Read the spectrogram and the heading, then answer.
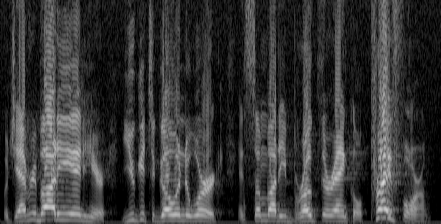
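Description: Brief: middle-aged male pastor from the US, fairly high voice, hammering key words then dropping low, dry close recording. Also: expressive, quick pace, no echo. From United States. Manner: emphatic preaching, swinging between loud punches and quiet asides. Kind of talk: sermon. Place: church sanctuary.

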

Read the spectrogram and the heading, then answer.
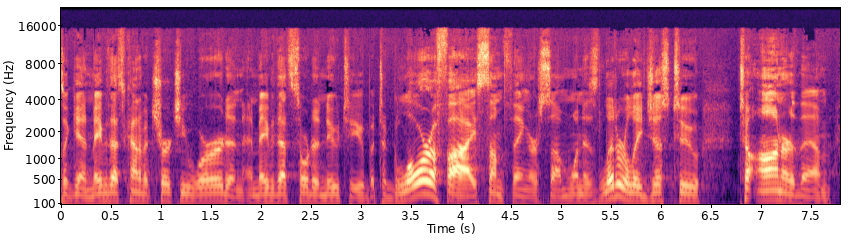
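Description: A middle-aged man from the Chicago suburbs preaching a sermon as pastor, with emphatic swells and drops in his delivery. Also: mid-range voice. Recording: long hall reverb.

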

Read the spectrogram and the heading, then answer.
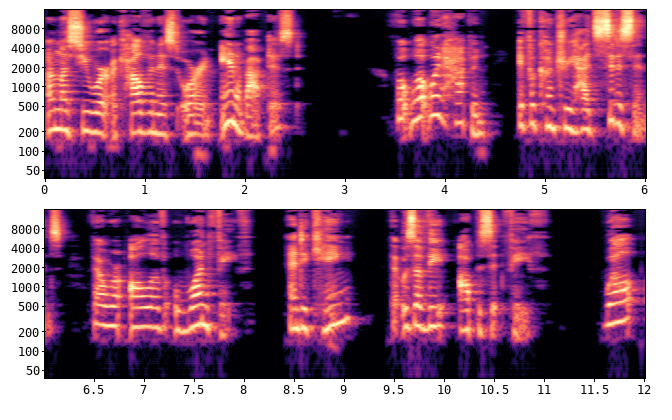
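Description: A woman with a fairly high voice narrates church history as a podcast host. She tells the story steadily and slows down for dramatic moments. Her voice is slightly hoarse from a cold.

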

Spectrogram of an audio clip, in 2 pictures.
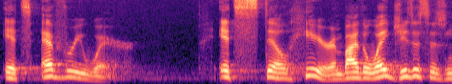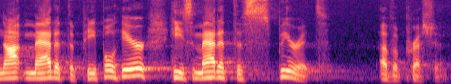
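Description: A man with a Texan accent preaching a sermon as pastor, rushing through some lines and dropping to hushed asides between louder, emphatic ones. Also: fairly high pitch. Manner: animated preaching, swings from loud emphasis to hushed asides, quick delivery. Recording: long hall reverb.

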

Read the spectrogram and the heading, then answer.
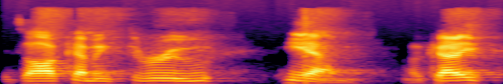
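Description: A man's voice: medium pitch, flat delivery, unhurried, muffled recording. A man preaching an informal sermon in a folksy, conversational way, checking in with his listeners often. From rural US.

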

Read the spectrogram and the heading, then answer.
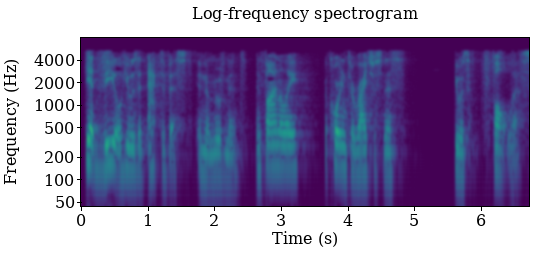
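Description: An earnest male pastor preaching in a church, driving his points home with firm emphasis. His voice sits at a middle pitch for a man. The recording sounds a little dull and lo-fi. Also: fairly even intonation, a little fast. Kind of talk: sermon.

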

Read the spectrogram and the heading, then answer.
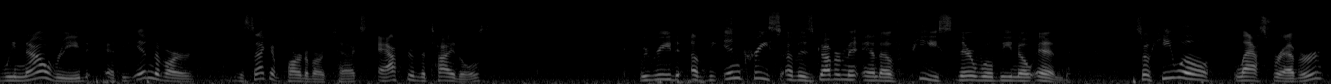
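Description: A man preaching to his congregation, his voice a little higher than most and roughened by a cold. He keeps clearing his throat between steady sermon lines. A faint low rumble sits under the recording in the church room. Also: poor audio. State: hoarse from a cold. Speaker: pastor. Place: church sanctuary. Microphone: handheld mic.

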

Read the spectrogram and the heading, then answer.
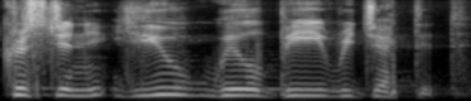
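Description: A male pastor, a little nasal from a head cold, reading scripture and preaching in an earnest, measured way. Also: sits high, in a large hall. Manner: earnest, measured preaching with slow emphatic phrases. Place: church sanctuary.

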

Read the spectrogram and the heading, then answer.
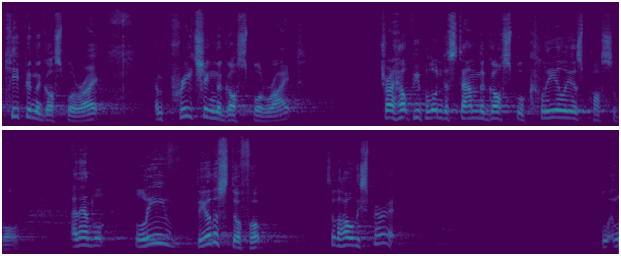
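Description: A man's voice: sits high, dark tone. A man preaching a sermon as a pastor, earnest and emphatic, often repeating words for stress. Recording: church hall with long reverb.

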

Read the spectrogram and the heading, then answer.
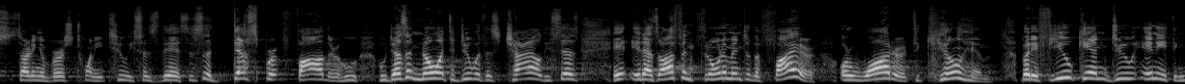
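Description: A man's voice: very high voice, in a large hall. A man from Chile preaching a sermon in a conversational way, drawing out key words for emphasis. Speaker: pastor. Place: church sanctuary.

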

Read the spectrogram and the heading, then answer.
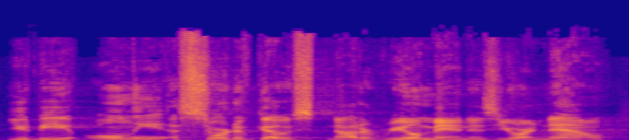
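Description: A man's voice: fairly high pitch, sing-song, brisk, long reverb tail. A man voicing a small lizard that pleads and wheedles in eager chatter for a story. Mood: urgent warning.

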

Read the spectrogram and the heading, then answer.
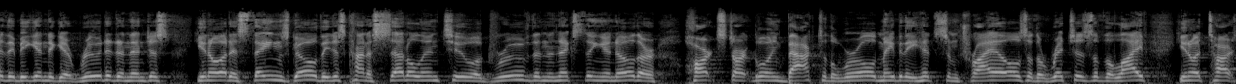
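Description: A man's voice: high voice, pushed and bright, clean tone. A pastor in his fifties preaching a sermon, earnest and emphatic, repeating phrases for weight. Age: 50s.

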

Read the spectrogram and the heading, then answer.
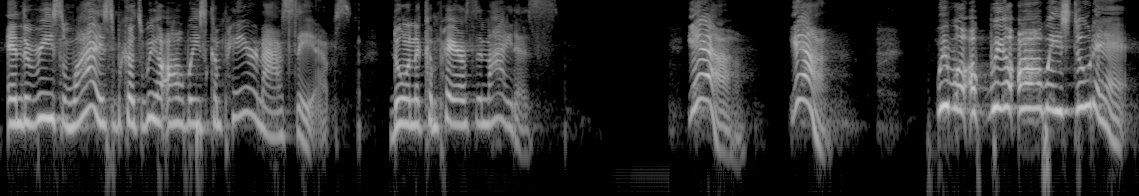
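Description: A woman's voice: high-pitched, sing-song, unhurried, long pauses, a bit bright. A woman with a Southern accent preaching a sermon, emphatic, repeating key phrases and calling out for amens.

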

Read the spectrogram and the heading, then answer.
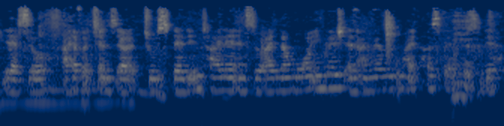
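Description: A woman's voice: medium pitch, steady tone, normal speed, reverberant, recorded from a distance, poor audio. A woman from Burma, telling her life story in hesitant at church. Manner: plain, hesitant, many uh fillers. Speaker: refugee giving testimony. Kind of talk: church testimony, non-native English.

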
